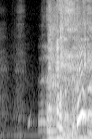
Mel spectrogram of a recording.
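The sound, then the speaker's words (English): A single harsh cough goes straight into the microphone from someone with a phlegmy chest illness. It is a loud, rough burst that trails off into a short voiced tail. “I just coughed into the microphone.”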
